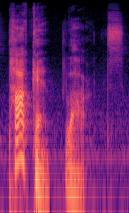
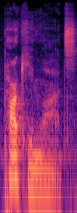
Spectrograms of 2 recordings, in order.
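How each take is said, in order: First: The r in parking is dropped, Boston style. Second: The r in parking is clearly pronounced. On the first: "But how he says it is parking lots" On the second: "so parking lots"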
